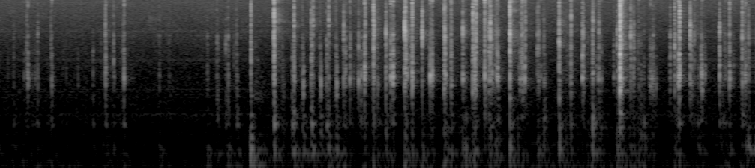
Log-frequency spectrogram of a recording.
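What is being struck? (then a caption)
Plastic computer keyboard. Fingertips type slowly on a full-size black plastic computer keyboard, producing short, dry plastic clicks with a bright edge. The tapping is sparse and quiet at first, then becomes denser and louder after a few seconds, over a faint steady low hum.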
